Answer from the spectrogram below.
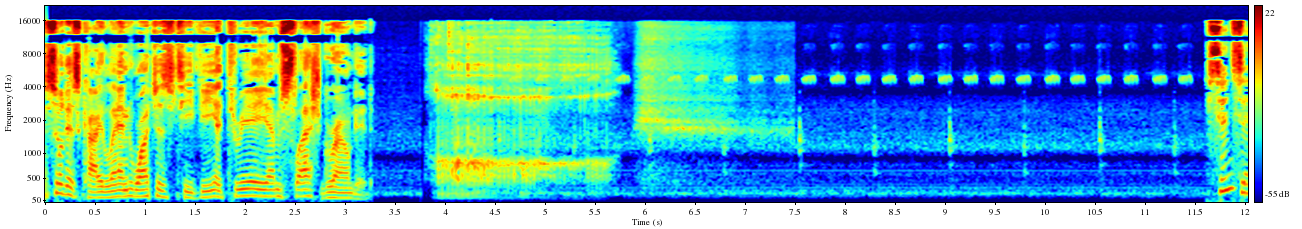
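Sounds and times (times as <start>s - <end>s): cartoon snoring: 3.8s - 5.8s
cricket chirping: 3.9s - 11.6s.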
